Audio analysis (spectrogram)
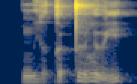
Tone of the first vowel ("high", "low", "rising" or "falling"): low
